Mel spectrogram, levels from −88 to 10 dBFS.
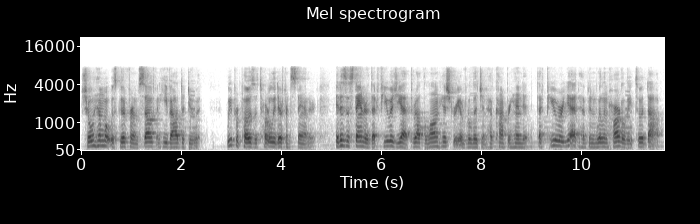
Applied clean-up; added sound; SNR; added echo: neural separator model SepFormer DNS4.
